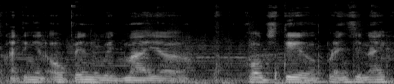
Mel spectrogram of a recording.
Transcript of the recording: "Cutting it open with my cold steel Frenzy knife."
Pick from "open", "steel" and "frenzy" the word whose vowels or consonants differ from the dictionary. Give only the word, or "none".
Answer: frenzy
